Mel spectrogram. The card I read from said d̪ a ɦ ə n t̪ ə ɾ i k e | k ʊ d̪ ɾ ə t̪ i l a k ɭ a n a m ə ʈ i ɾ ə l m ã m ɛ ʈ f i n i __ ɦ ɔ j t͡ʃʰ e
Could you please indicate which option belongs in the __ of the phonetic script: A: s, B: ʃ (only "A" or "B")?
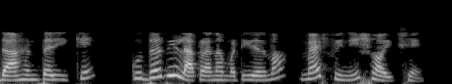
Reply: B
